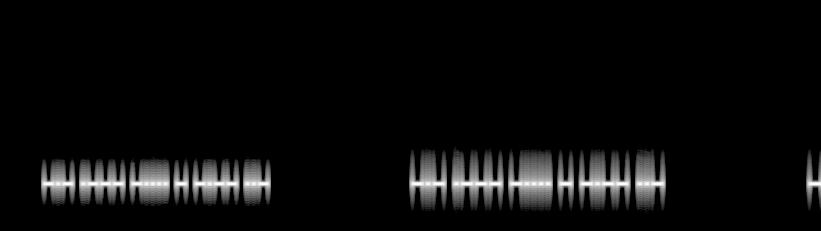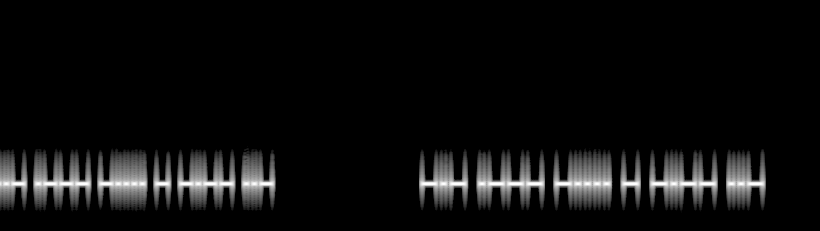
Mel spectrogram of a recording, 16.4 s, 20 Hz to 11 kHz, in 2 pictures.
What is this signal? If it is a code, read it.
Morse code, heard as a keyed tone, about 32 wpm, 700 Hz. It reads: KJ6TYU KJ6TYU KJ6TYU KJ6TYU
